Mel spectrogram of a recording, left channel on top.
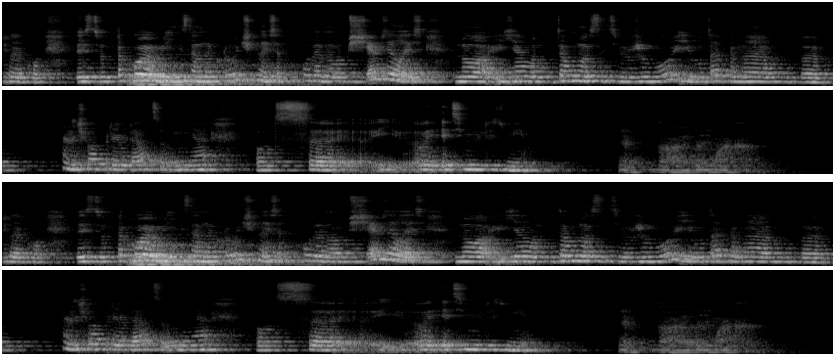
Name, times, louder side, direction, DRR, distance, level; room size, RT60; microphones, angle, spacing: voice 1, 0.0-8.2 8.9-13.6, equal, 50° left, -1 dB, 1.5 m, -27 dB
sound 1, 0.9-4.6, equal, 20° right, 0.6 m, -32 dB
voice 2, 14.5-15.8, equal, 5° left, -6 dB, 1.1 m, -42 dB
7.5 x 6.1 x 2.9 m, 0.99 s
head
